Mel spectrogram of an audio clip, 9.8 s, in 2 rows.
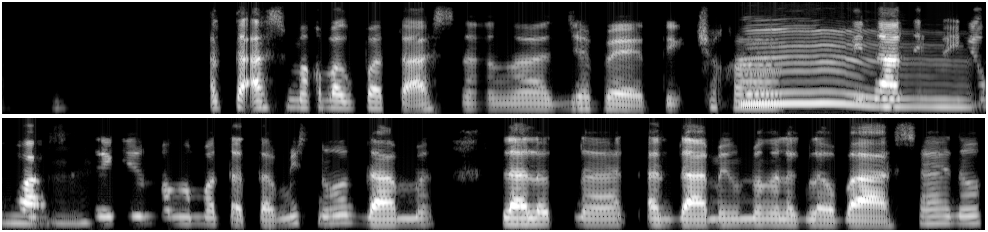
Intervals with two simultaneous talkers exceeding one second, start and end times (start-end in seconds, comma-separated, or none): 3.7-5.4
